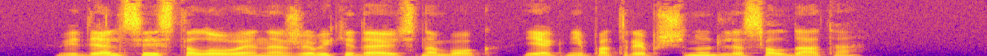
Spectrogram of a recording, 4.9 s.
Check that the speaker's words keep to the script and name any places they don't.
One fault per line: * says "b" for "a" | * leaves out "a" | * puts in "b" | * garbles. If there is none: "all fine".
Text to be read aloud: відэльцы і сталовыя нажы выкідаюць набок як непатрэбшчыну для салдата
all fine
